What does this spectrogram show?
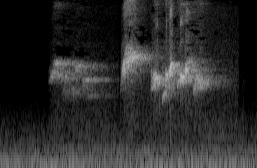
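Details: Red-whiskered bulbul song used to train young birds and spur competition singing: a sustained whistled note, then a louder burst of warbled, slurred phrases sweeping between high and mid pitch; steady low hum underneath.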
